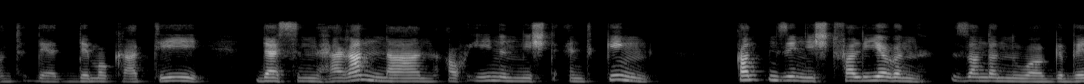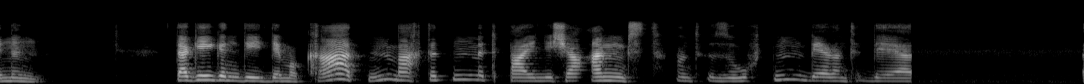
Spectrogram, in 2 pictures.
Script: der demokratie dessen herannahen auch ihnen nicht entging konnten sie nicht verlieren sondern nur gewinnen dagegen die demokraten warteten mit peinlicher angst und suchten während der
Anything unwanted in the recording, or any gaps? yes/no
no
